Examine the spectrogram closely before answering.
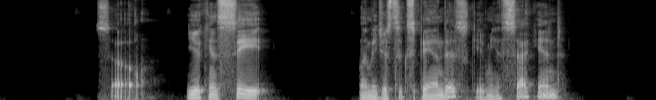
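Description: A young man speaks calmly and close into a headset microphone.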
